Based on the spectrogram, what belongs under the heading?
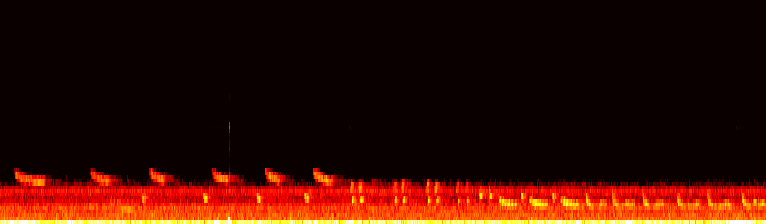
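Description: A bird singing a long run of short, evenly spaced chirps, about two a second: high falling notes at first, changing about halfway to lower hooked notes. Under it a low rumble on the microphone, with one sharp knock about three and a half seconds in.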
